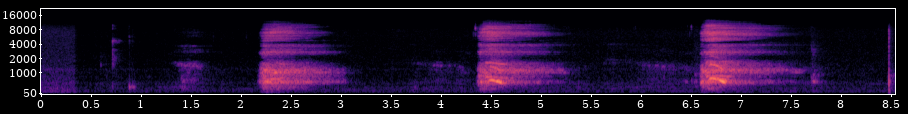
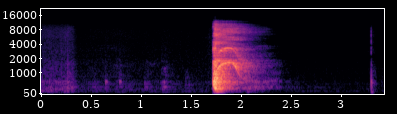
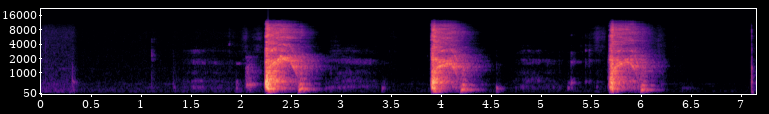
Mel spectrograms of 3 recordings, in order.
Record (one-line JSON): {"exhalation_length": "8.5 s", "exhalation_amplitude": 3948, "exhalation_signal_mean_std_ratio": 0.33, "cough_length": "3.4 s", "cough_amplitude": 26182, "cough_signal_mean_std_ratio": 0.2, "three_cough_length": "7.2 s", "three_cough_amplitude": 26495, "three_cough_signal_mean_std_ratio": 0.24, "survey_phase": "beta (2021-08-13 to 2022-03-07)", "age": "65+", "gender": "Female", "wearing_mask": "No", "symptom_none": true, "smoker_status": "Never smoked", "respiratory_condition_asthma": true, "respiratory_condition_other": false, "recruitment_source": "REACT", "submission_delay": "1 day", "covid_test_result": "Negative", "covid_test_method": "RT-qPCR", "influenza_a_test_result": "Negative", "influenza_b_test_result": "Negative"}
